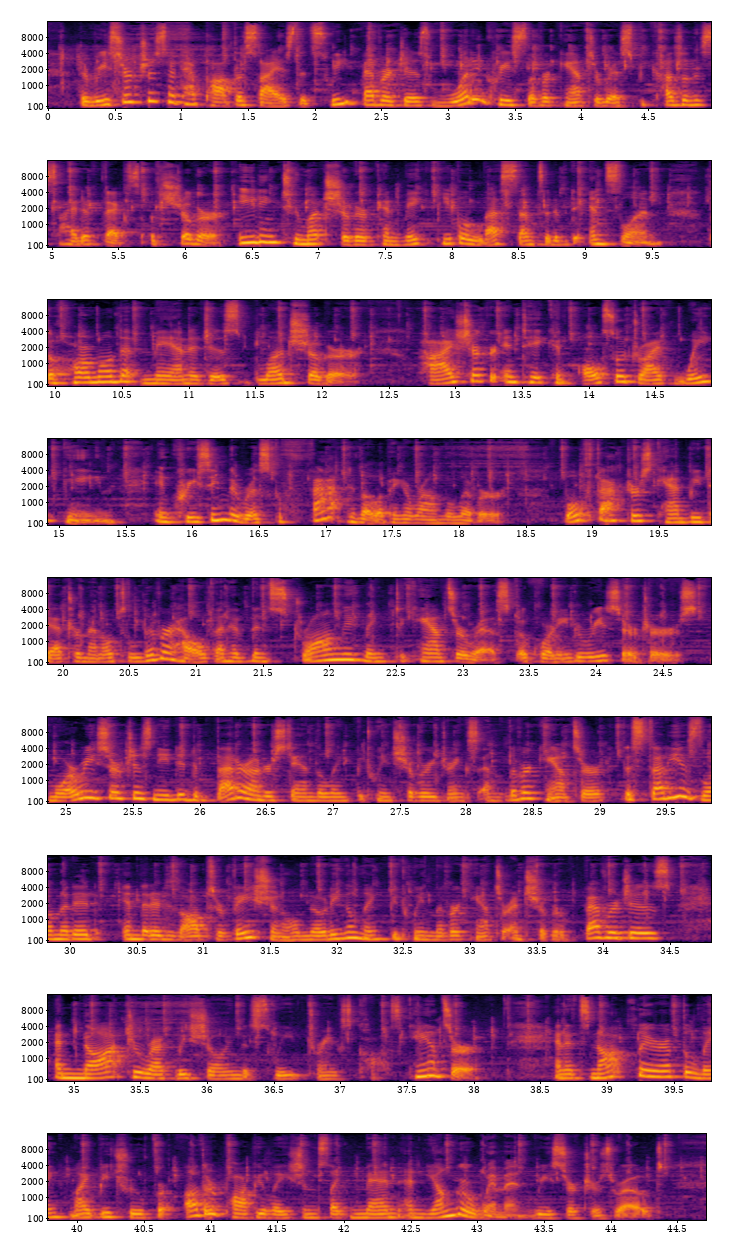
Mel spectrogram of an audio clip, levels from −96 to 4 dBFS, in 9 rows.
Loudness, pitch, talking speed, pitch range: -18 LUFS, 180 Hz, 180 wpm, 160-225 Hz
